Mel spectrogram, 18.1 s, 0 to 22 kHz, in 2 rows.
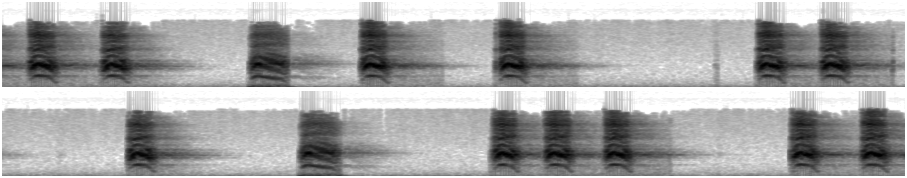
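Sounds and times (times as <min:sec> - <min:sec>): crow cawing: 0:00.0 - 0:01.8, 0:02.5 - 0:05.8, 0:07.6 - 0:09.0, 0:10.3 - 0:11.1, 0:12.0 - 0:12.8, 0:13.9 - 0:15.9, 0:16.9 - 0:18.0.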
